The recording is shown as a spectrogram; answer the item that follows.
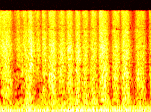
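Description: Bristle paintbrush scrubbing back and forth on a stretched canvas in quick, short, scratchy strokes, roughly five a second.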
